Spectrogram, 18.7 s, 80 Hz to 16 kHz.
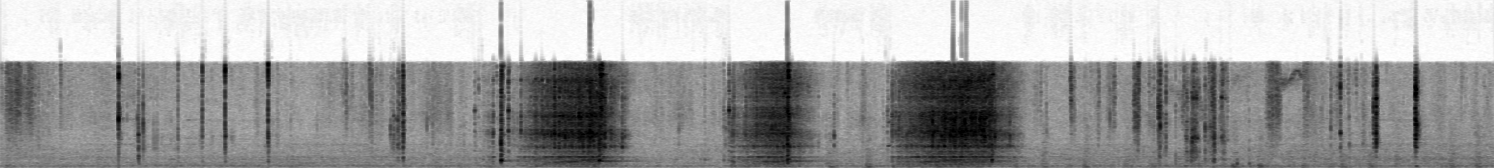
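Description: Singer Featherweight 221 sewing machine motor running in three short bursts, each a second or two long. Scattered sharp clicks and taps come before and after the bursts.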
